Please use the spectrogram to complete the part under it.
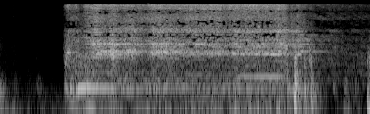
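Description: A circular saw whines loudly as it cuts through wood.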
